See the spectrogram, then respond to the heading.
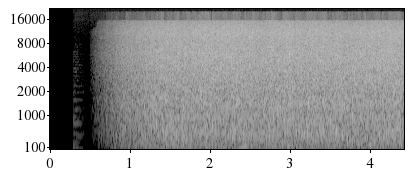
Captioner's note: water falling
